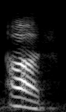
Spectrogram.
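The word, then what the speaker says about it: hour: एंड the next is he stayed in माई हाउस फॉर एन आवर। वो ठहरा मेरे घर में फॉर एन आवर, 1 घंटे के लिए। तो आर जो है एच वो क्या है, साइलेंट।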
